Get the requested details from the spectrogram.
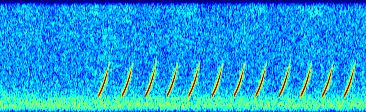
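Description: Quick rising electronic beeps tick in steady succession.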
